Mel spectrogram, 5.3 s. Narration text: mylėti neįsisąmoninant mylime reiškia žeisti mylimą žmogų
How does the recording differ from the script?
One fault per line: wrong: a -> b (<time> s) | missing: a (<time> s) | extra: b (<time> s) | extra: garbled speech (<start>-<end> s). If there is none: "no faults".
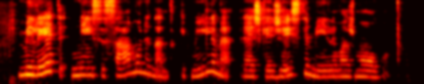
extra: kaip (2.3 s)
